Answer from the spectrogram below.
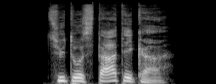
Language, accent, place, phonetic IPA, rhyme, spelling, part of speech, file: German, Germany, Berlin, [t͡sytoˈstaːtika], -aːtika, Zytostatika, noun, De-Zytostatika.ogg
- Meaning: plural of Zytostatikum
